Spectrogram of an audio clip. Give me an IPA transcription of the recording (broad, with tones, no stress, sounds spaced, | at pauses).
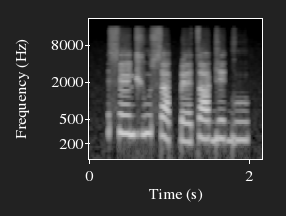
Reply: s ɛ̃˦ d͡ʒ u˦ s a˦˨ k͡p ɛ˧ t a˦ ɡ e˦ ɡ u˦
